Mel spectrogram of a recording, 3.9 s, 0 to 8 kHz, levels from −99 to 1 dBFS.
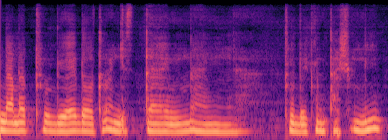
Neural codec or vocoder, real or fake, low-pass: codec, 24 kHz, 1 kbps, SNAC; fake; 7.2 kHz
